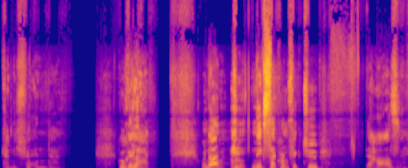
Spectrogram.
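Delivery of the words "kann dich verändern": softer, lower tender reassurance; Jesus gently. Acted. Preacher voicing Jesus to the listener, soft and tender. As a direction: speak it softly as a loving promise. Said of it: "Und Jesus sagt dir".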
